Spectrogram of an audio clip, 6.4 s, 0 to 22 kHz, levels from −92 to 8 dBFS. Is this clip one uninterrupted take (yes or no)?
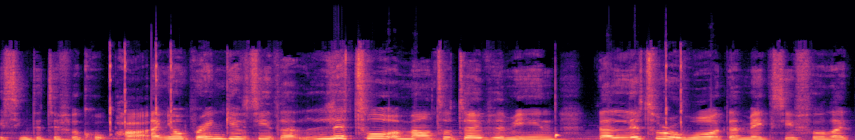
no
